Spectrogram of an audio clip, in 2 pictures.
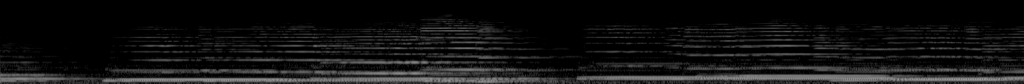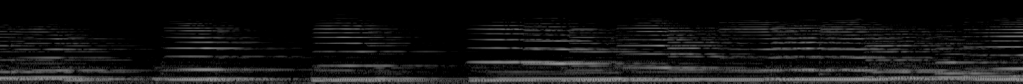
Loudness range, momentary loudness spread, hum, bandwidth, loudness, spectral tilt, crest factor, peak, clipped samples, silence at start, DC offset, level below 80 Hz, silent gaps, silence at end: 3 LU; 11 LU; none; 13.5 kHz; -36 LUFS; -5 dB/octave; 16 dB; -20 dBFS; under 0.1%; 0 s; under 0.1%; -64 dBFS; none; 0 s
